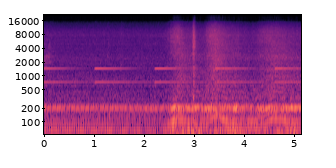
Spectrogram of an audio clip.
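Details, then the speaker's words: 1988 Ford Mustang GT convertible, completely original with under 1,800 miles, everything works: fires right up into a steady, even low rumble and a smooth idle with no knocks or misses; healthy. "how roadworthy is it, how well has it been kept up? This thing is amazing, everything works. Fires right"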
